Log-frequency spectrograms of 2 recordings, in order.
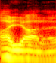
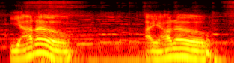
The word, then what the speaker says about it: Ayato: Is it Ayada? It's not Ayada. It's I don't remember how to pronounce it anymore. Fucking I'm done. Ayato.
